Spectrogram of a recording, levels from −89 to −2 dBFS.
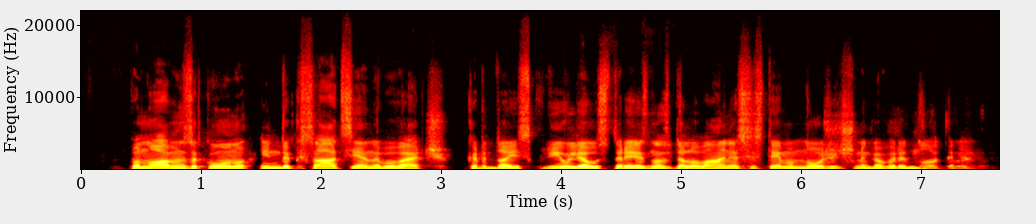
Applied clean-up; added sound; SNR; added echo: neural mask model Resemble Enhance denoiser.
